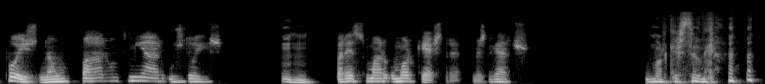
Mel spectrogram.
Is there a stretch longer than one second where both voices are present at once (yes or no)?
no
